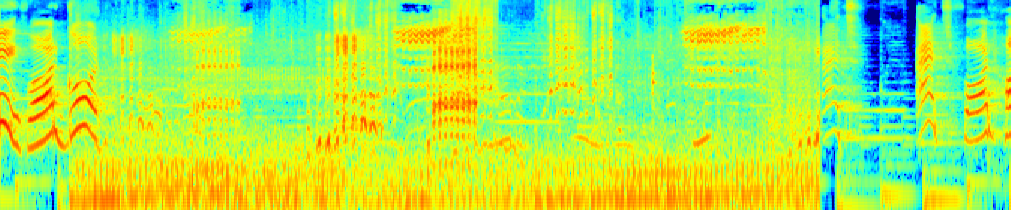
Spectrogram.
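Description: A goat bleats in loud wavering cries near the start and again at the end, with a voice and busy background sound filling the middle.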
